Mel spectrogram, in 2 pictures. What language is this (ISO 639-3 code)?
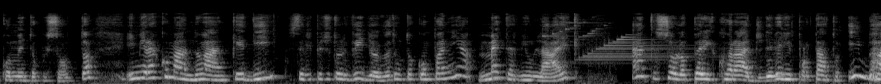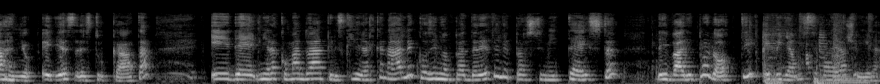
ita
